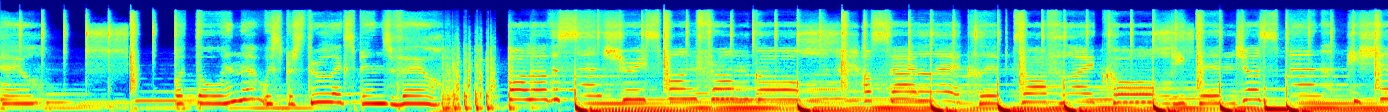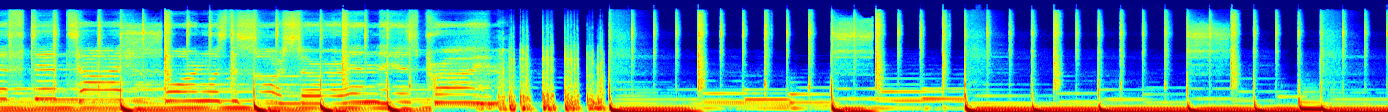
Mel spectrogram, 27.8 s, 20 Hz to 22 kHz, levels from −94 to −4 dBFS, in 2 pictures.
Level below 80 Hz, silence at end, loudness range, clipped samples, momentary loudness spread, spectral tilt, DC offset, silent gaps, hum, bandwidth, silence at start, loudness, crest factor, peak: -18 dBFS; 0 s; 4 LU; under 0.1%; 8 LU; -5 dB/octave; under 0.1%; none; none; 16.5 kHz; 0 s; -17 LUFS; 12 dB; -2 dBFS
